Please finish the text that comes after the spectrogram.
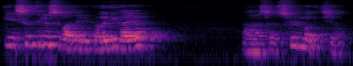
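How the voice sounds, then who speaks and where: A man's voice: high voice, normal speed. Older man preaching in an echoey church. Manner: animated preaching with acted quotes, shifting loud and soft. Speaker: pastor. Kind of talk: sermon. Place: large church sanctuary. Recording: roomy echo, voice from far off.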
